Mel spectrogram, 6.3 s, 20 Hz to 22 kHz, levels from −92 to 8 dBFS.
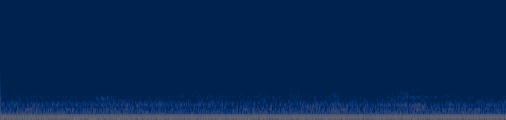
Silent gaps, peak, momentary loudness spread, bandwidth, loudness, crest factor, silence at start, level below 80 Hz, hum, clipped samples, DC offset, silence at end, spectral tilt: none; -48 dBFS; 1 LU; 4.4 kHz; -62 LUFS; 10 dB; 0 s; -66 dBFS; none; under 0.1%; under 0.1%; 0 s; -8.5 dB/octave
